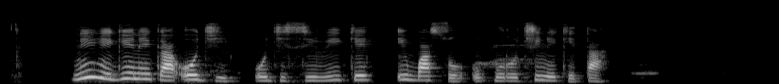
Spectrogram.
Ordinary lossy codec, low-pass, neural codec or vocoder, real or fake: none; none; none; real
